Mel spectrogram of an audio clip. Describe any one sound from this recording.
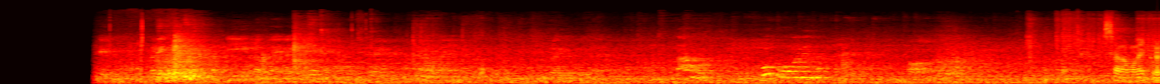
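Several men talk quietly in a small room.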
